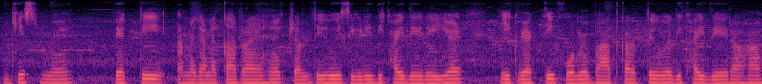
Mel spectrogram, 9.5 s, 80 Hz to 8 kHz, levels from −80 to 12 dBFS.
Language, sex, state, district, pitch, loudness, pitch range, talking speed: Hindi, male, Chhattisgarh, Raipur, 125 Hz, -22 LUFS, 120-125 Hz, 150 wpm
